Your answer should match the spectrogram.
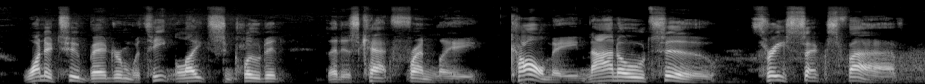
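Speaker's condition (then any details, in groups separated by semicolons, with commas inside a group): No condition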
